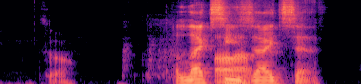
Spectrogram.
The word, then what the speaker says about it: Zaitsev: So Alexei uh Zaitsev. Zaitsev. It's like Zeitgeist. Like Zaitsev.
